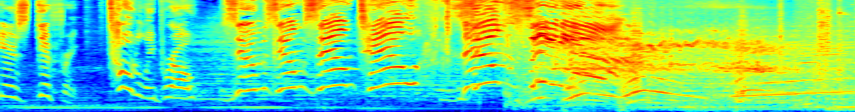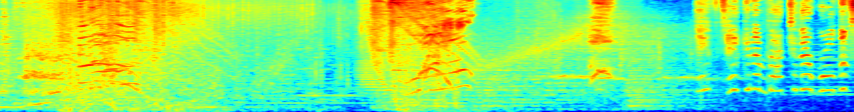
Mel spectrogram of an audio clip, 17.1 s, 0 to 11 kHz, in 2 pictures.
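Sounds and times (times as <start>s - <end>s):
background music: 0.0s - 17.0s
engines revving: 5.1s - 12.2s.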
